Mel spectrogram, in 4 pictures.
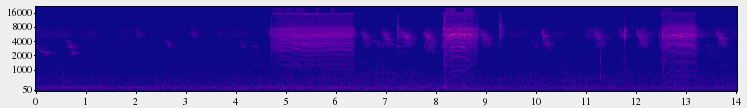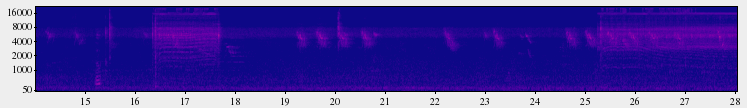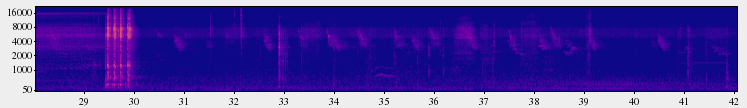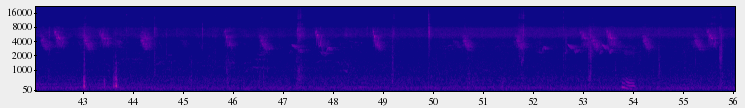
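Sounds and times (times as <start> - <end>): small birds chirping: 0.0 - 18.3, 19.2 - 29.4, 30.4 - 39.4, 40.0 - 56.0
quiet hissing whir: 3.7 - 6.5, 7.8 - 10.0, 11.0 - 20.2, 21.0 - 29.4
cordless drill driving screw: 4.6 - 6.4, 8.1 - 8.9, 12.4 - 13.3, 16.3 - 17.8, 25.2 - 30.0.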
